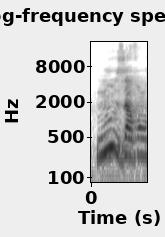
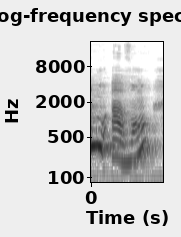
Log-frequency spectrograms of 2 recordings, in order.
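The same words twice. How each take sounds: First: "nous avons" joined with a z sound; liaison marked. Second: "nous avons" with no z between the vowels; liaison missing. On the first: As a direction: link "nous" to "avons" with a clear z. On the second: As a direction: say "nous avons" unlinked, as the wrong example. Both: Shown as a demonstration. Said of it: "c'est pas nous avons".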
